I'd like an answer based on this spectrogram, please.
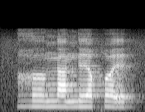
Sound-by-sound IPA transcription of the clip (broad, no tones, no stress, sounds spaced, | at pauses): ɦ ʌ ŋ a ŋ ɛ qʷ ɛ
